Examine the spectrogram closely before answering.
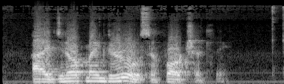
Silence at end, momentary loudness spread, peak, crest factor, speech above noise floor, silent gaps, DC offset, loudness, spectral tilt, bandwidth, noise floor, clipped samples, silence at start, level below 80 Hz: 0.1 s; 11 LU; 0 dBFS; 8 dB; 24 dB; none; under 0.1%; -7 LUFS; -6 dB/octave; 17.5 kHz; -31 dBFS; 1%; 0.3 s; -40 dBFS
